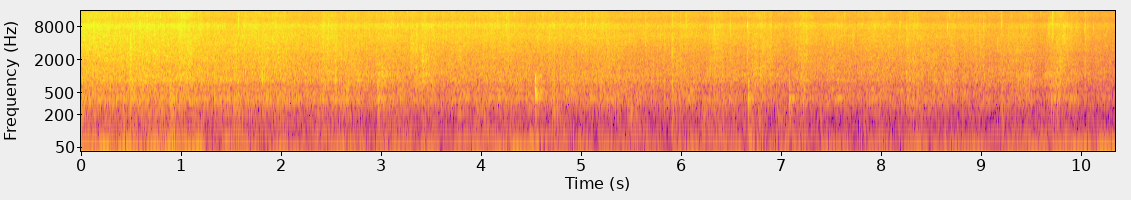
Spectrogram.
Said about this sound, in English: I'm going to begin by adding just maybe 1/2 cup to deglaze the bottom of the pan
